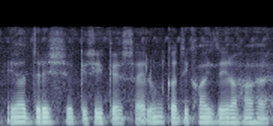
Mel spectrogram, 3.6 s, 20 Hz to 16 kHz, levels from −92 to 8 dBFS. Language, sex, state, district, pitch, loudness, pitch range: Hindi, male, Jharkhand, Ranchi, 100 Hz, -18 LUFS, 95-105 Hz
